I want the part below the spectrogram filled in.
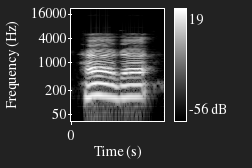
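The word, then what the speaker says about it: هٰذَا: Hadza, ya, ini dibaca panjang, ya, meskipun tidak ada alif, ya. Hadza dibacanya panjang.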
